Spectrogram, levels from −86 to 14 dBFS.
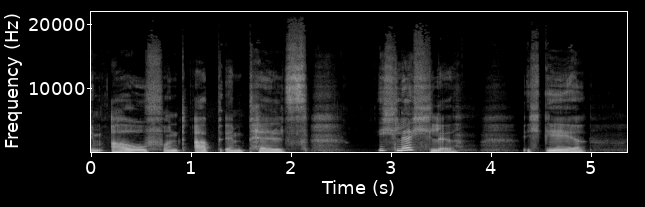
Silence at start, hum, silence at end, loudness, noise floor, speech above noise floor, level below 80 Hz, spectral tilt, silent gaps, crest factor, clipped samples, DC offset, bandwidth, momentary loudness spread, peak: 0 s; none; 0.45 s; -22 LUFS; -49 dBFS; 27 dB; -72 dBFS; -5 dB/octave; none; 20 dB; under 0.1%; under 0.1%; over 20 kHz; 16 LU; -2 dBFS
